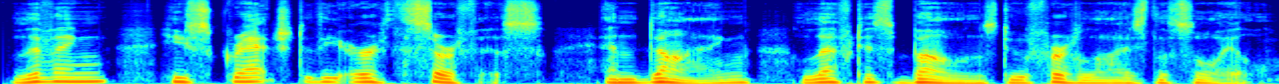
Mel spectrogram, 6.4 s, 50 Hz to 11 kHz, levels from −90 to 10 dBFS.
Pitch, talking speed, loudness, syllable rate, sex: 125 Hz, 140 wpm, -19 LUFS, 4.4 syllables/s, male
